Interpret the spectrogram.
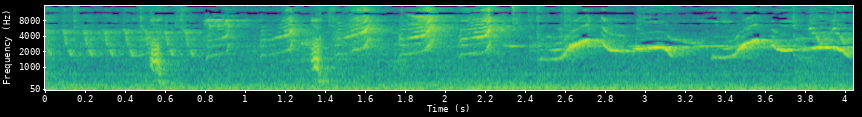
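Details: Afternoon song of a caged Chinese hwamei that is flapping its wings: a few dry clicks and scratchy notes, then bright, wavering whistled phrases that rise and dip in quick succession.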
